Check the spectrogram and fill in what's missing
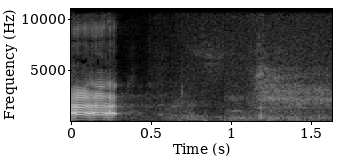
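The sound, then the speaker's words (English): A preacher in a sermon gives one short, loud, nasal "baa," mimicking a sheep's bleat with a wavering quiver, then cuts off into quiet noise. “All I hear is the bleeding of sheep.”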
